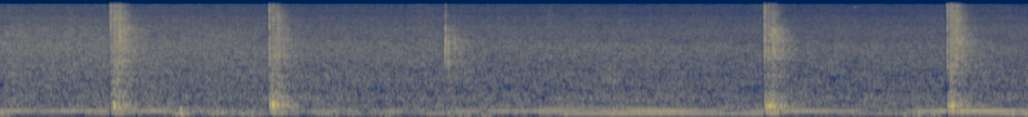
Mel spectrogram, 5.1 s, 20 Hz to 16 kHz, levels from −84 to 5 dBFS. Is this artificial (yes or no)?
no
